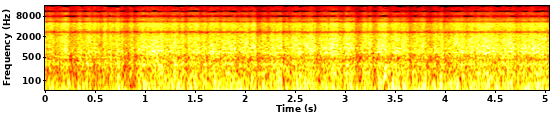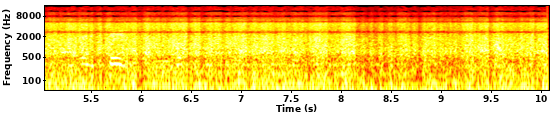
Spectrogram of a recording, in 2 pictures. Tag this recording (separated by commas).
Speech, Gurgling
